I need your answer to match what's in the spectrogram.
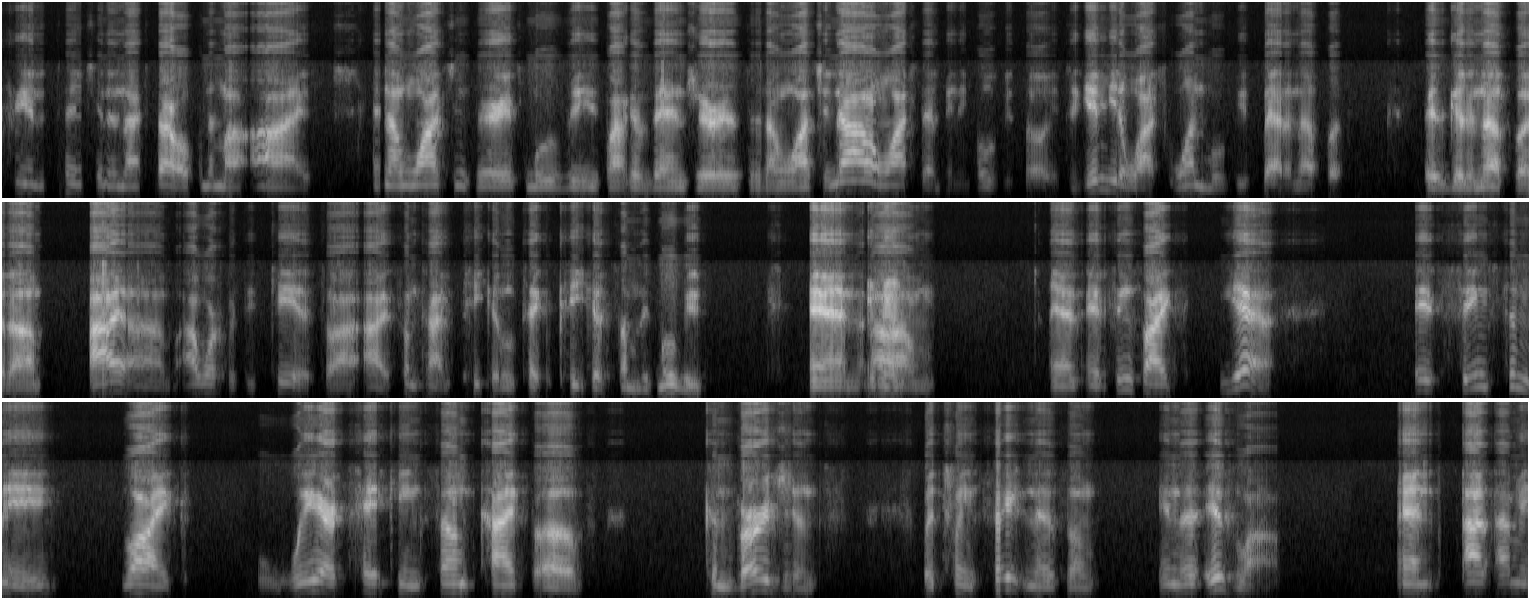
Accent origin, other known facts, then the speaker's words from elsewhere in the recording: Pontiac, Michigan, United States; I know I'm from Michigan. I'm from Pontiac, Michigan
